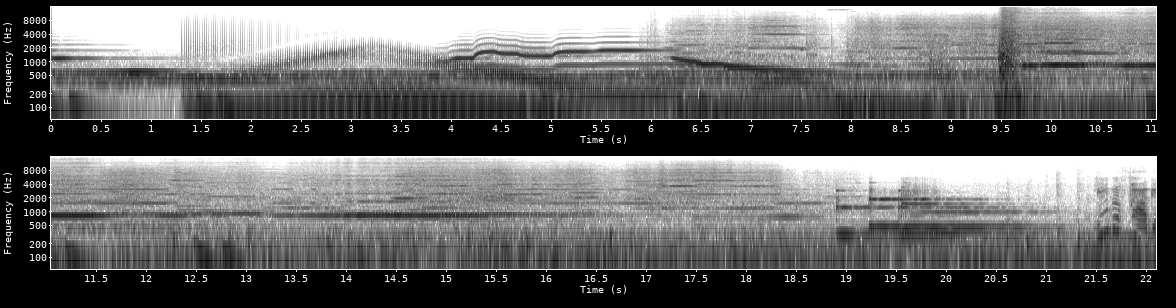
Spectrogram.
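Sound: passenger train running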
